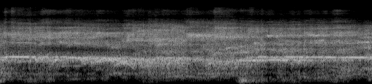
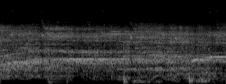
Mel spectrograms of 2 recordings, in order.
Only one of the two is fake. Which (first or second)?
first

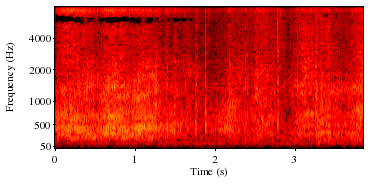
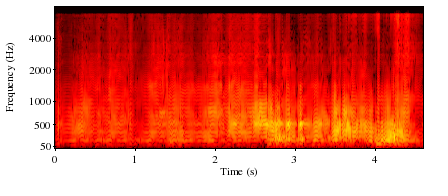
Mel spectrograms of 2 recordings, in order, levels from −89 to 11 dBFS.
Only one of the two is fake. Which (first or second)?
second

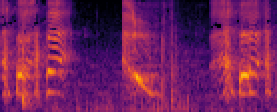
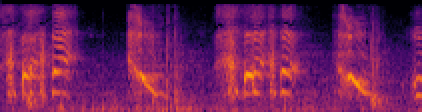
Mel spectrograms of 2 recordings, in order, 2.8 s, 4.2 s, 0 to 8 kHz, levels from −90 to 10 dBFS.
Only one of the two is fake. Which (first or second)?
second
